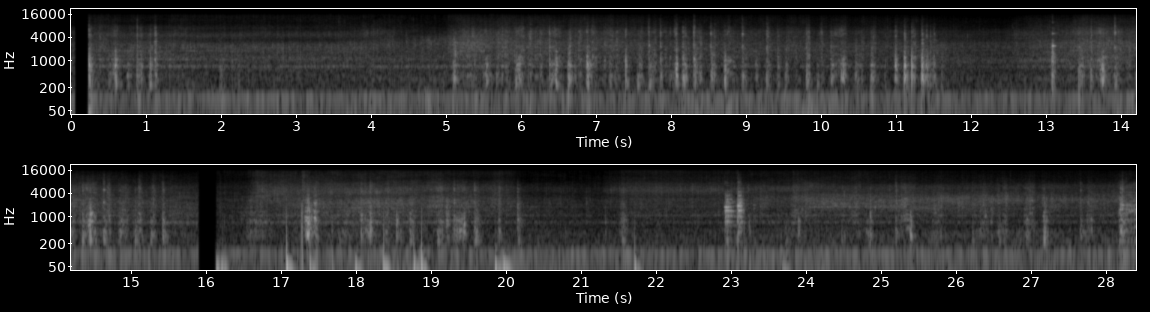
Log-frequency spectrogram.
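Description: Masala paste frying and sizzling in a pan while a metal spatula stirs and scrapes it, with many irregular clicks against the pan. The sound drops out for a moment about halfway at an edit, and by the end paneer cubes and peas are frying in the pan.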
